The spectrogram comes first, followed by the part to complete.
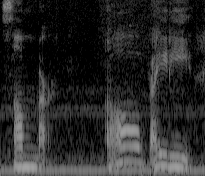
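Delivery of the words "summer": summer with sum overdone, exaggerated stress. Teaching a class to exaggerate the first syllable, exaggerated stress on sum in summer. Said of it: "We are going to ex- exaggerate that first syllable, so then we would go like that".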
